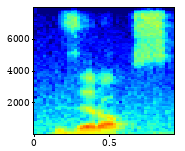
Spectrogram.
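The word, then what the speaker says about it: xerox: तरह से निकलती है और एक दूसरी साउंड निकलती है जेरोक्स एजम एग्जांपल ज की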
